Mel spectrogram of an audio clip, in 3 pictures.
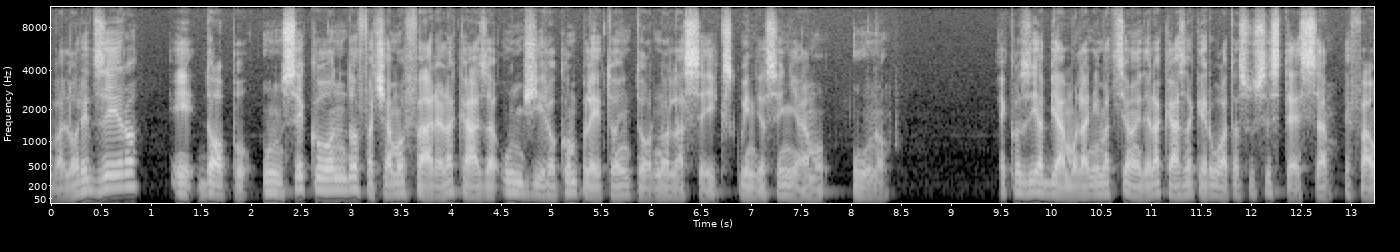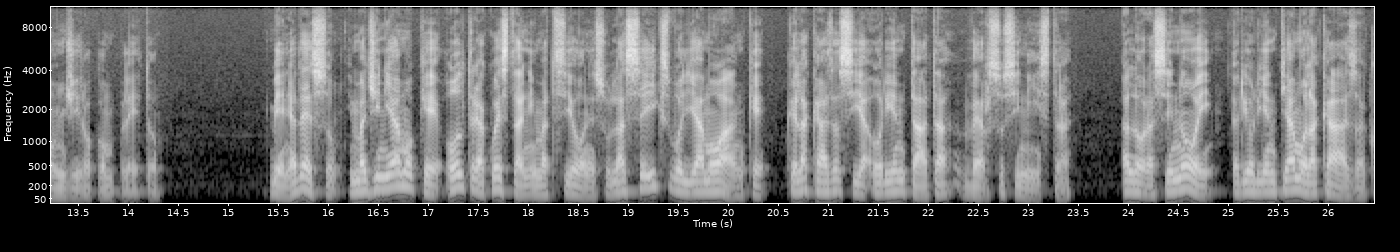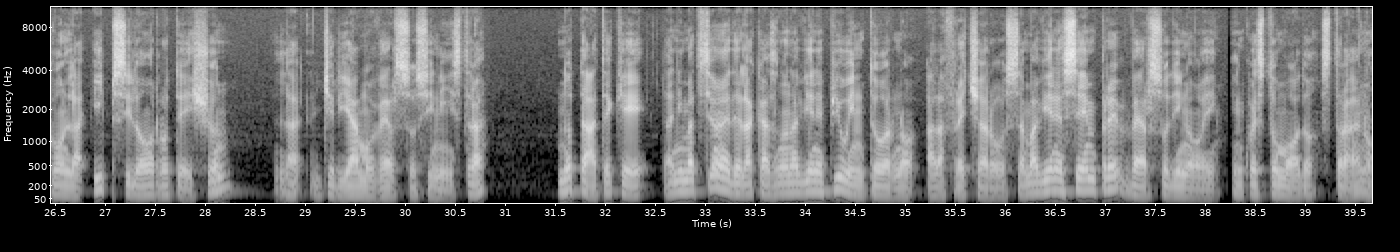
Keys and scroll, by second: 7.4 i.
